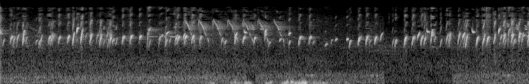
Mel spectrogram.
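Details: European goldfinch song, used to stimulate goldfinches, as a rapid run of bright twittering and tinkling notes with short buzzy trills, almost unbroken, a brief pause near four seconds, faint low rumble beneath.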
